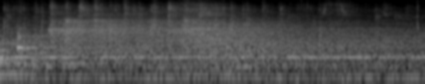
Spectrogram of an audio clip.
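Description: Piano-led programme music cuts off, and about a second later applause and clapping rise in an ice arena, then fade over the next few seconds.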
